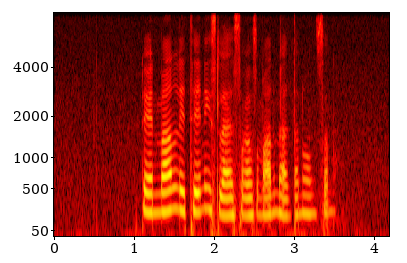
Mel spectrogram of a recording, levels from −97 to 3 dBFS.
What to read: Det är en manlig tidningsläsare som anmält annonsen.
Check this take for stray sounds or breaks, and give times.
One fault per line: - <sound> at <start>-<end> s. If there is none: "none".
none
